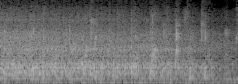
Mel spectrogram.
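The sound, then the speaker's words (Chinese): An audience in Shenzhen applauds to welcome visitors from the Catholic Church abroad, in a dense, steady wash of clapping with a crackling texture, holding an even level before easing off slightly at the end. No one speaks. “让我们掌声欢迎国外天主教的莅临深圳。”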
